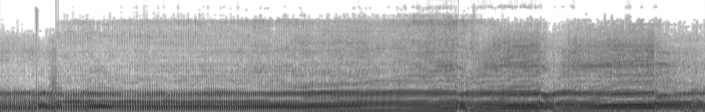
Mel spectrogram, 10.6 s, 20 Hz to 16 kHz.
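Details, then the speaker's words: 2004 Suzuki RM-Z250 dirt bike after rebuild; crisp revs climb and drop cleanly with no popping, backfire or bog; pulls strongly and sounds healthy. "all right I got to say I am pleasantly surprised at how well this bike runs and how much power it has"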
